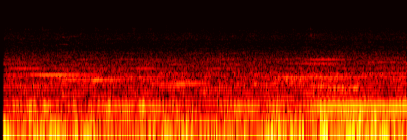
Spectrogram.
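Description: Harmonium played softly, holding sustained notes that change pitch now and then over a low hum.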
